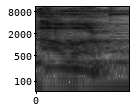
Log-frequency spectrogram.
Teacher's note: As H is silent here, hour starts with a vowel sound.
